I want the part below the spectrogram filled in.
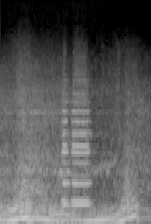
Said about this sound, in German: Ja, ja, so ein Sportwagen kann ganz schön röhren, aber auch mit so einem Flitzer kann man Musik machen. Aber wie? Da gibt es zum Beispiel eine Hupe.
